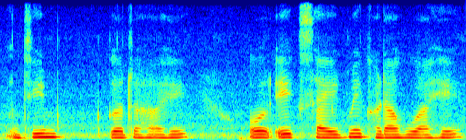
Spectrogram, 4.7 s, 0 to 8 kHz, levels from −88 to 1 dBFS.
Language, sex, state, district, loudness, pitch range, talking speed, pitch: Hindi, female, Chandigarh, Chandigarh, -13 LUFS, 170-190 Hz, 140 wpm, 175 Hz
